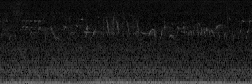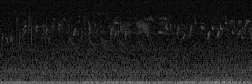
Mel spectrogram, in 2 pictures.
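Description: Faint ambience of small birds chirping over a low steady rumble: many short, high chirps scattered throughout.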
